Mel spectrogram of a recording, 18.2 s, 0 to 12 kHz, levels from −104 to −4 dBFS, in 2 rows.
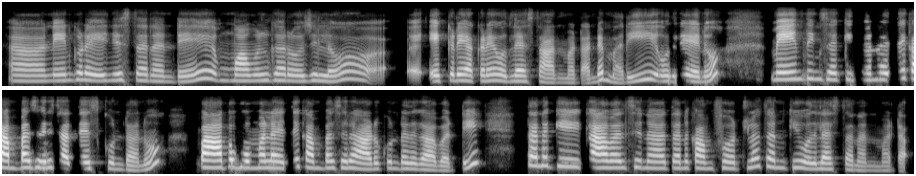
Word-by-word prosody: అహ్, 220 0 -2
నేను 235 +1 -1
గూడా 265 -2 +1
ఏం 235 - -4
చేస్తానంటే 220 -6 -5 0.5
మామూలుగా 235 +2 -1
రోజుల్లో 220 -1 -3 1.0
ఎక్కడియక్కడే 230 0 0
వదిలేస్తా 215 0 -3
అనమాట. 160 -1 -13
అంటే 180 +12 -2
మరీ 180 +7 -6 0.3
వదిలేయను 210 -1 -1 0.6
మెయిన్ 290 +2 +7
థింగ్స్ 295 -2 -6 0.2
కిచన్‌లో 265 0 -7
అయితే 315 +5 -6
కంపల్సరీ 275 +1 +5
సర్దేసుకుంటాను. 235 -5 -3 0.5
పాప 280 0 +12
బొమ్మలయితే, 265 0 0
కంపల్సరీ 265 0 -1
ఆడుకుంటది 230 +1 -2
గాబట్టి, 175 - -3 0.6
తనకి 350 -2 +1 0.3
కావాల్సిన 270 0 +4 0.3
తన 255 - -2
కంఫర్ట్‌లో 245 +3 -4
తనకి 275 -2 -5
వదిలేస్తాననమాట. 190 -8 -6
240 Hz, 100 wpm, -23 LUFS, 220-270 Hz, 1.0 s, పాప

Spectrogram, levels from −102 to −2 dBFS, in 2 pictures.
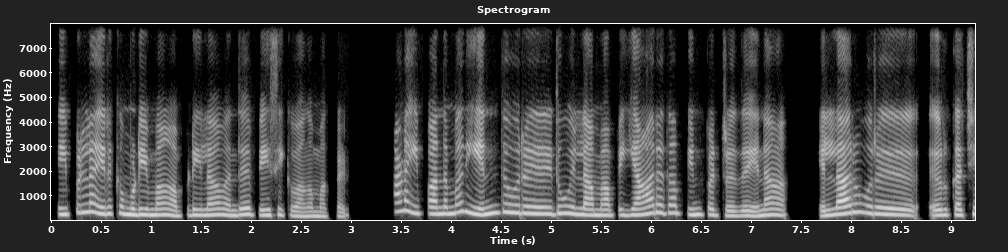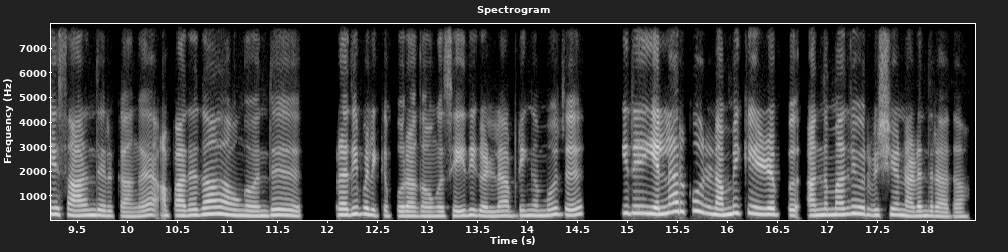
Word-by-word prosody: இப்பிடிலாம் 320 +5 0
இருக்க 275 +1 -3
முடியுமா? 230 -1 +2
அப்பிடிலாம் 220 +4 -1
வந்து, 215 +4 0
பேசிக்குவாங்க 210 -5 -2
மக்கள். 175 +3 -10 0.5
ஆனா, 390 +2 0
இப்ப 280 0 -10
அந்தமாரி 280 +7 0
எந்த 300 +6 0
ஒரு 295 -2 0 0.2
இதுவும் 290 +1 0
இல்லாம 220 -2 +2
அப்ப 220 +1 -7 0.2
யார 265 +6 +2 0.2
தான் 300 -3 -4
பின்பற்றது? 210 -5 -2
ஏன்னா, 220 +4 +1 0.5
எல்லாரும் 275 +9 +4
ஒரு, 270 -2 +1 0.5
ஒரு 220 +1 0
கட்சிய 240 +4 0
சார்ந்து 215 +1 +2
இருக்காங்க. 180 -1 -4 0.2
அப்ப 205 - -10
அததான் 245 +6 +2
அவுங்க 210 -2 0
வந்து 205 +4 0 0.6
பிரதிபலிக்க 230 -3 +1
போறாங்க. 185 -1 0
அவுங்க 180 0 -2
செய்திகள்ல 190 -1 0
அப்படிங்ககம்போது, 205 +4 -2 0.5
இது 295 0 0 0.2
எல்லாருக்கும் 360 +6 +2
ஒரு 280 - -2
நம்பிக்கை 285 +5 0
இழப்பு. 245 -3 +1 0.2
அந்த 225 +1 +2
மாதிரி 245 +4 +2
ஒரு 235 - -4
விஷயம் 225 -2 0
நடந்துறாதா? 180 -3 -2
225 Hz, 145 wpm, -23 LUFS, 205-265 Hz, 0.6 s, எல்லாரும்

